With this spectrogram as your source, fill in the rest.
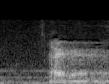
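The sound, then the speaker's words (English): A person imitates a dog's bark with a single loud 'woof', a short voiced burst after a brief quiet moment. “Here's a dog. Woof, woof, woof.”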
